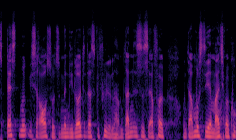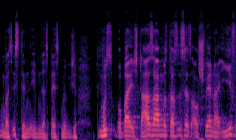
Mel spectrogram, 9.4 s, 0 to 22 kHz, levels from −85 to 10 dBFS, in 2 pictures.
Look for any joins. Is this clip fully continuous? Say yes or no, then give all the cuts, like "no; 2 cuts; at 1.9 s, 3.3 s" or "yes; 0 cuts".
yes; 0 cuts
